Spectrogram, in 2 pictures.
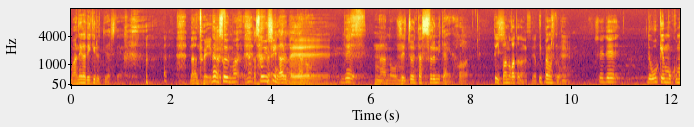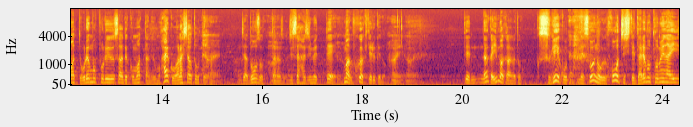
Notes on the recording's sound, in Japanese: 収録場所：東京カルチャーカルチャー（渋谷）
